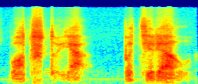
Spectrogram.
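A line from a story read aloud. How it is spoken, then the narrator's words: Old man whispering. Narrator (Russian): шептал старик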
